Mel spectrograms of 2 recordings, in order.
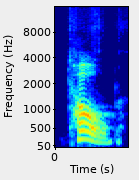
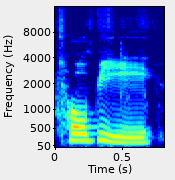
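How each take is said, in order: First: The name ends without a final vowel sound. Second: The name ends with a sounded final vowel. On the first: The speaker calls it right. "There's no pronunciation on the E" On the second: The speaker calls it wrong. "if there was an accent on the E, then I would call him Toby"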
